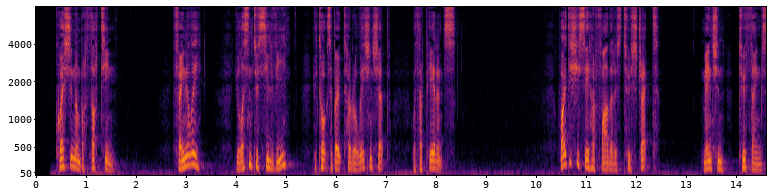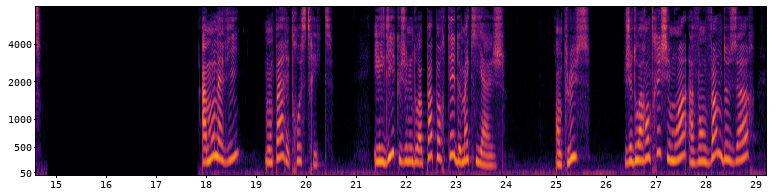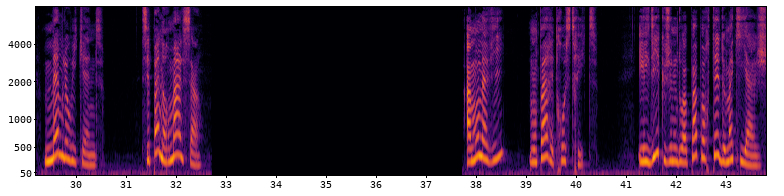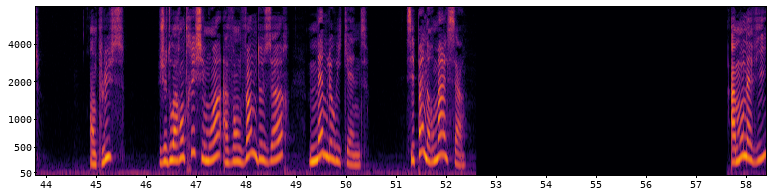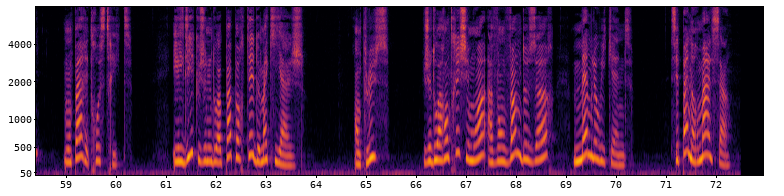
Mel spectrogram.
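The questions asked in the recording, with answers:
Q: Why does she say her father is too strict?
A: She can't wear make-up; she must be home before 10 pm, even at weekends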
